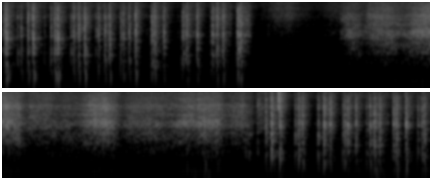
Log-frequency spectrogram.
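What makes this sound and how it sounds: A flat printed cardboard Findus frozen food box, held upright, is tapped repeatedly on its front with fingertips and nails, giving quick, dry, hollow taps. After a brief pause, a steady scratchy rustle swells and fades for several seconds before the rapid tapping returns.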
